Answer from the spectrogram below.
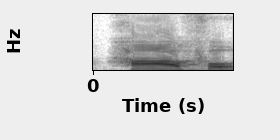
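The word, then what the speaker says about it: half: जैसे काफ, काफ, काफ, हाफ, हाफ, काफ, हाफ, एल को यहाँ पे नहीं पढ़ना है। काल्फ, हाल्फ नहीं पढ़ना है, काफ बछड़े को बोलते हैं, हाफ यानी आधा।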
